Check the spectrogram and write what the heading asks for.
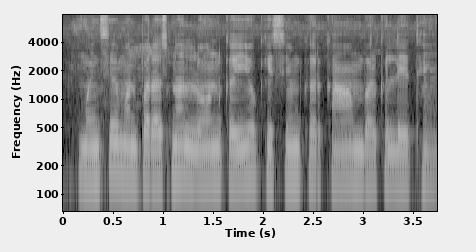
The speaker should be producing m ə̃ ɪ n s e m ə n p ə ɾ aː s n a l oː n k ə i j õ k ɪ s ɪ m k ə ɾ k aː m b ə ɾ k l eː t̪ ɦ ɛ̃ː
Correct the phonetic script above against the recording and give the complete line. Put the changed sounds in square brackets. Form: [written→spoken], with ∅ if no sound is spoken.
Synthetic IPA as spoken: m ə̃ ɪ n s e m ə n p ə ɾ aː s n a l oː n k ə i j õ k ɪ s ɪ m k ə ɾ k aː m b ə ɾ k l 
